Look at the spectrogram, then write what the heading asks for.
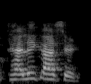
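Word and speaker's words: phthalic acid: Respect to each other, तो इसको थैलिक एसिड, एंड P is silent.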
